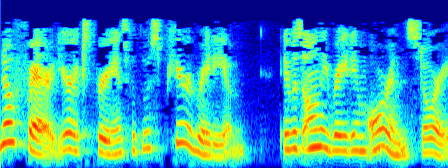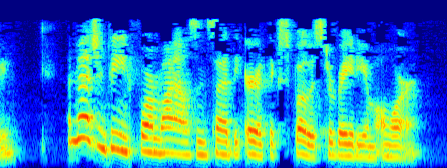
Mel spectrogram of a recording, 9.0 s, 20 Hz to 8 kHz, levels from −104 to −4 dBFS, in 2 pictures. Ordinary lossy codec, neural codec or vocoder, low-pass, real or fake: MP3, 24 kbps; codec, 16 kHz, 0.8 kbps, ZipCodec; 7.2 kHz; fake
